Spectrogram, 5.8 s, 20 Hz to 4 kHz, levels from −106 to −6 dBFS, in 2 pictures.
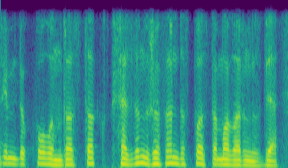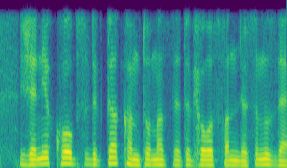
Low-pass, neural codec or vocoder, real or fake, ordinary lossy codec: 3.6 kHz; codec, 16 kHz in and 24 kHz out, 0.6 kbps, FocalCodec, streaming, 2048 codes; fake; none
